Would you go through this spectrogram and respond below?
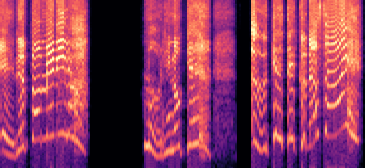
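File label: Vox Skill Japanese; Dosarta; kingsraid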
